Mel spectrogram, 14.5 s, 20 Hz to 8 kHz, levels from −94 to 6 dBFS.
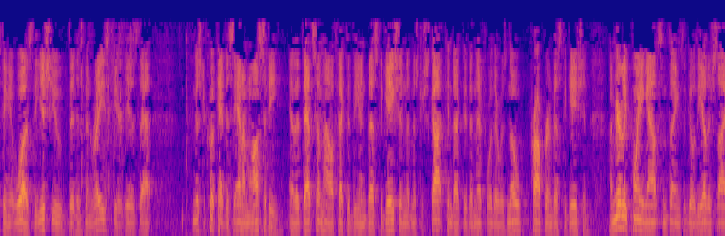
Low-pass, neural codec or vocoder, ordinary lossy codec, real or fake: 7.2 kHz; none; MP3, 24 kbps; real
